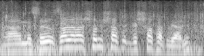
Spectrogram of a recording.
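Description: Guy bantering on a bike ride, kinda high voice, loud wind and rain. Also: lively intonation, fast talker. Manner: joking, laid-back banter. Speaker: experienced gravel rider. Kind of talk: casual chat while cycling. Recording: loud outdoor wind, rain and traffic noise.

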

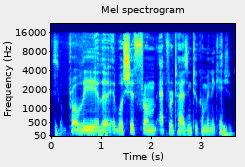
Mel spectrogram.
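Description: A man hosts a conversational interview. His voice sits on the low side as he poses questions and adds his own remarks. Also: steady tone, a little fast, creaky.

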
